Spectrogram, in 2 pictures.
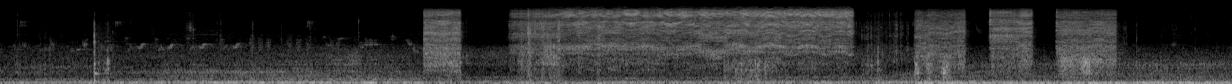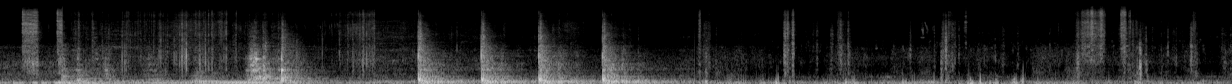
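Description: An aerosol spray can hissing in one long burst of about four seconds, then a few short squirts, as it is sprayed onto a trailer's drum brake assembly. After that come irregular metallic knocks and clanks from hand tools working on the wheel hub.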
